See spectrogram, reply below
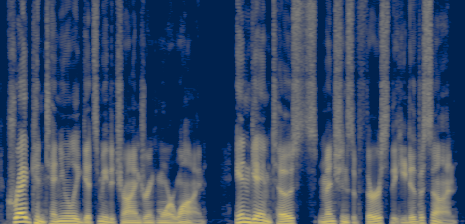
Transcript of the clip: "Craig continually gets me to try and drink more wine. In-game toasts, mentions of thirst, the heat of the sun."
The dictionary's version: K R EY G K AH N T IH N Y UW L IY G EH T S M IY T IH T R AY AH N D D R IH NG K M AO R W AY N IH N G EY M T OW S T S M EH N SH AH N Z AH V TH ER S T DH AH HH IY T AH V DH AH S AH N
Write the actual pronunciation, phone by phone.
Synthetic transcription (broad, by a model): K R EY G K AH N T IH N Y UW L IY G EH T S M IY T IH T R AY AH N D D R IH NG K M AO R W AY N IH N G EY M T OW S T S M EH N SH AH N Z AH V TH ER S T DH AH HH IY T AH V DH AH S AH N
